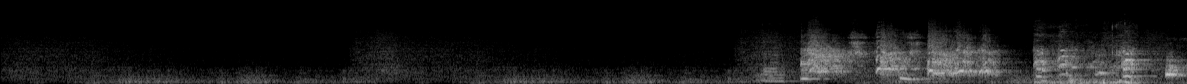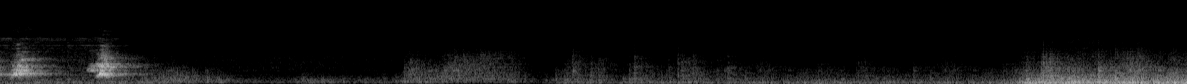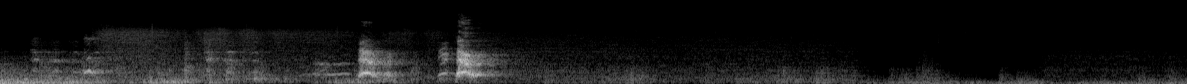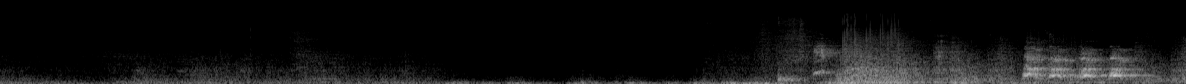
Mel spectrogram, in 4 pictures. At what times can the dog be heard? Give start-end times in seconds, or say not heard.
7.6-13.1, 23.6-28.6, 43.5-47.1.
